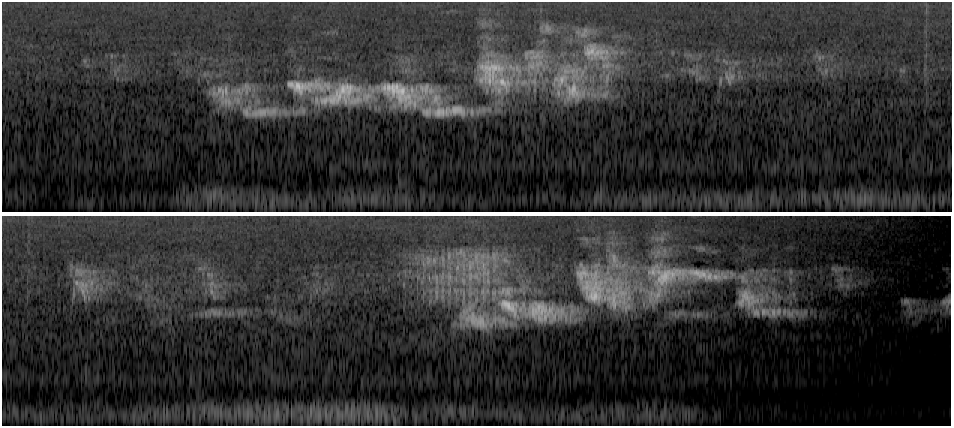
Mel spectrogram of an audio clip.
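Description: Wild birds chirping and calling in short irregular phrases over a low background rumble, fading out near the end.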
